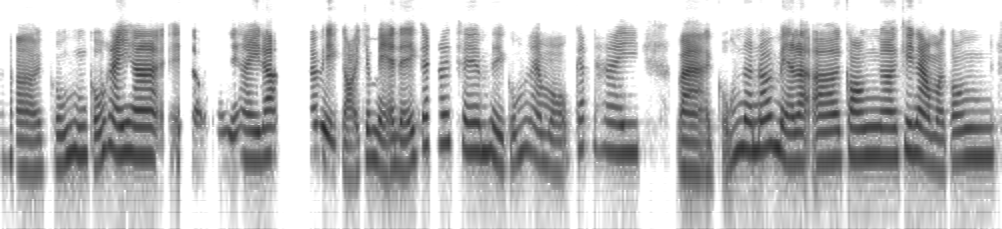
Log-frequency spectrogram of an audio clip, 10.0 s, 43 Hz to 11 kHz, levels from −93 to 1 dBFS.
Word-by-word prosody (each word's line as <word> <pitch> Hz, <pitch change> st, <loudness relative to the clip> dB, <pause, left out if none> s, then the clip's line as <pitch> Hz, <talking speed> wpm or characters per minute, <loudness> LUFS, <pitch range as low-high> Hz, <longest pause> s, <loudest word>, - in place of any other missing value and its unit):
Ờ, 185 Hz, -1 st, -3 dB
cũng 255 Hz, +5 st, -2 dB
cũng 215 Hz, +4 st, -2 dB
hay 275 Hz, -3 st, +4 dB
ha, 255 Hz, -2 st, +5 dB
ý -, -, -14 dB
tưởng 360 Hz, -, -4 dB, 0.2 s
có 225 Hz, -, -15 dB
vẻ 210 Hz, -, -2 dB
hay 230 Hz, -1 st, +1 dB
đó! 250 Hz, +1 st, +4 dB, 0.3 s
Cái 270 Hz, +1 st, -3 dB
việc 195 Hz, -7 st, +1 dB
gọi 165 Hz, -, -3 dB
cho 235 Hz, +7 st, -5 dB
mẹ 195 Hz, -4 st, +1 dB
để 190 Hz, +3 st, 0 dB
kết 320 Hz, +6 st, -2 dB
nối 345 Hz, +1 st, -2 dB
thêm 280 Hz, -2 st, +1 dB
thì 220 Hz, -6 st, -1 dB
cũng 215 Hz, +7 st, -8 dB
là 270 Hz, -6 st, -4 dB
một 190 Hz, -5 st, -6 dB
cách 300 Hz, +1 st, -8 dB
hay, 275 Hz, -2 st, -4 dB, 0.4 s
và 180 Hz, -2 st, +3 dB
cũng 265 Hz, +5 st, -5 dB
nên 290 Hz, -2 st, +2 dB
nói 290 Hz, +1 st, +3 dB
với 325 Hz, -, +2 dB
mẹ 270 Hz, -8 st, +3 dB
là: 225 Hz, -, +5 dB
"Ờ, 225 Hz, +2 st, +1 dB
con 250 Hz, 0 st, +2 dB
a, 245 Hz, 0 st, +3 dB
khi 275 Hz, +3 st, +1 dB
nào 240 Hz, -5 st, +5 dB
mà 195 Hz, -2 st, -3 dB
con 245 Hz, +3 st, -3 dB
245 Hz, 240 wpm, -25 LUFS, 215-275 Hz, 0.4 s, ha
